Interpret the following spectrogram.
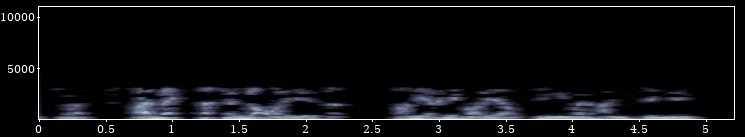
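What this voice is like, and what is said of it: Birmingham English accent. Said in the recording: “my accent doesn't put you off ... Coming from Birmingham,”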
